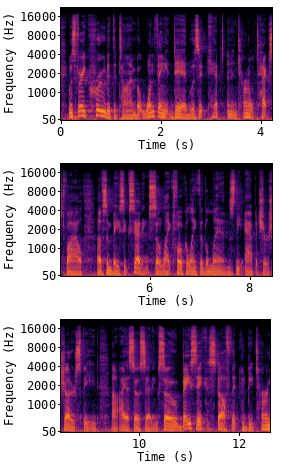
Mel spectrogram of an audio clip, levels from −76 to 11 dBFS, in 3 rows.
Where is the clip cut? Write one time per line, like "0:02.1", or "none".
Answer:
none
